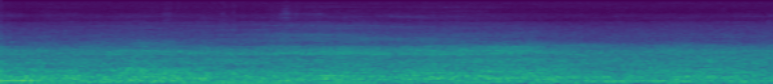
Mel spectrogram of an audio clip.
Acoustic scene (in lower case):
street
